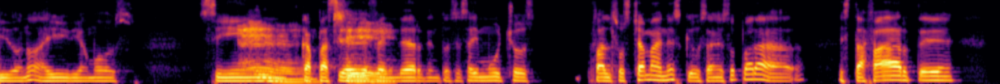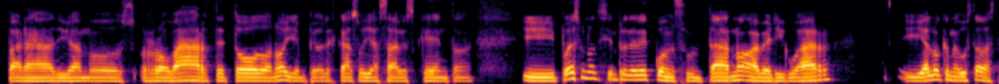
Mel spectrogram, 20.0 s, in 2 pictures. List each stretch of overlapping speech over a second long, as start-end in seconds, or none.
2.4-4.0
